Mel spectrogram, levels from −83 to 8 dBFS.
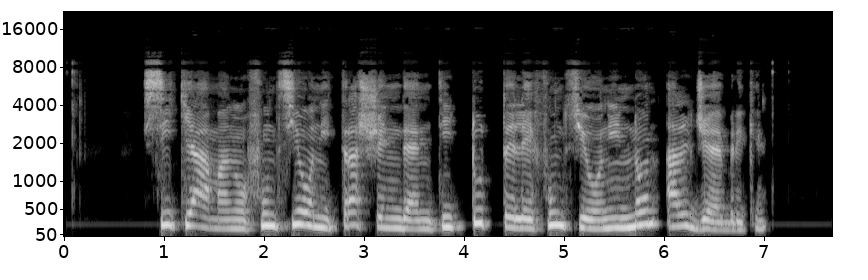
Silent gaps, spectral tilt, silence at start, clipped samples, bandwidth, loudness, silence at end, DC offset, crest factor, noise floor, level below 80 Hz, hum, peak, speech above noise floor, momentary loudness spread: none; -4.5 dB/octave; 0.8 s; under 0.1%; 9.4 kHz; -12 LUFS; 0.65 s; under 0.1%; 12 dB; -65 dBFS; -52 dBFS; none; 0 dBFS; 53 dB; 6 LU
